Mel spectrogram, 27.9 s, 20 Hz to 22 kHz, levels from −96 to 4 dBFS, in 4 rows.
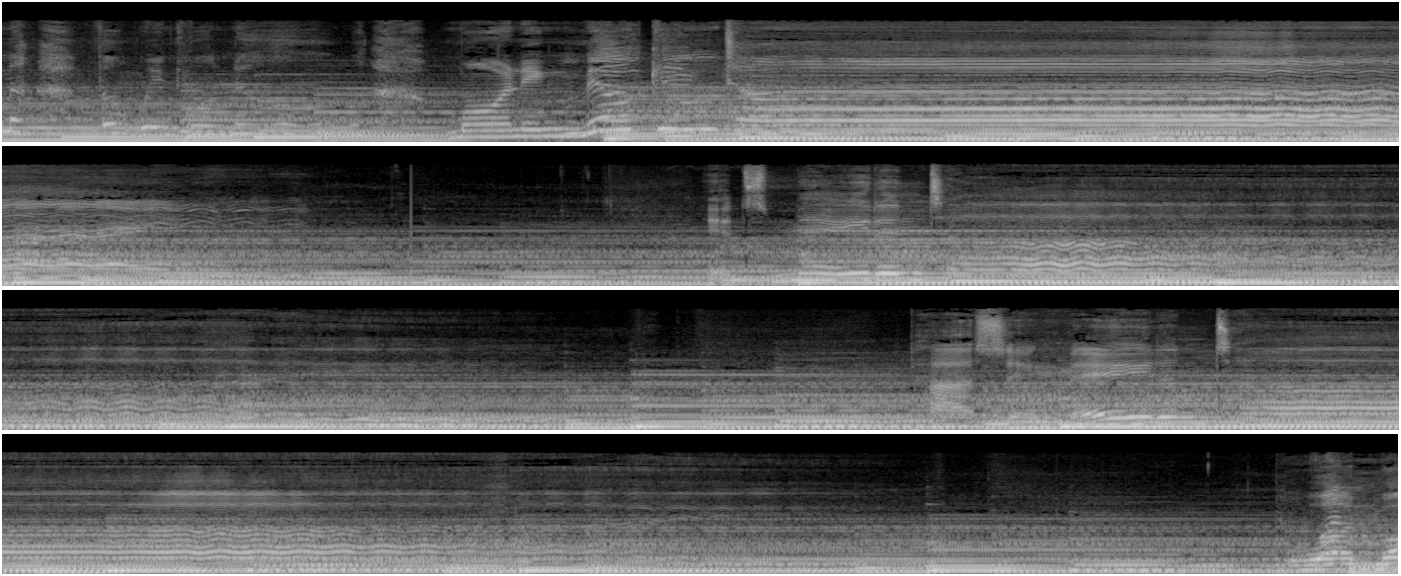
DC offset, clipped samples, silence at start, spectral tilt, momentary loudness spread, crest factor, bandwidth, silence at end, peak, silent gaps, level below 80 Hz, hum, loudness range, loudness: under 0.1%; under 0.1%; 0 s; -7 dB/octave; 7 LU; 14 dB; 12.5 kHz; 0 s; -8 dBFS; none; -40 dBFS; none; 3 LU; -23 LUFS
